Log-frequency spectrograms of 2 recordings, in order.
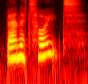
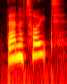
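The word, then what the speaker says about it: benitoite: you at this time is very difficult to pronounce apparently uh benatoite benatoite b-e-n-i-t-o-i-t-e and it says it's a very rare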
